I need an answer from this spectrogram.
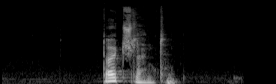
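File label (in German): "deutschland", German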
